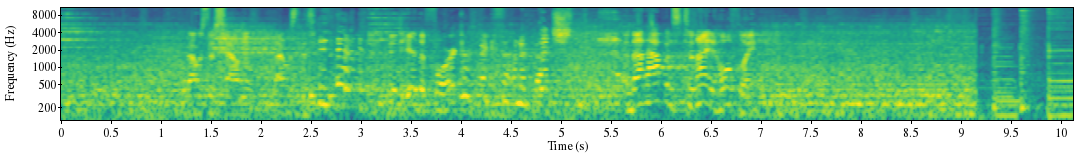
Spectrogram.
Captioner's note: laughs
